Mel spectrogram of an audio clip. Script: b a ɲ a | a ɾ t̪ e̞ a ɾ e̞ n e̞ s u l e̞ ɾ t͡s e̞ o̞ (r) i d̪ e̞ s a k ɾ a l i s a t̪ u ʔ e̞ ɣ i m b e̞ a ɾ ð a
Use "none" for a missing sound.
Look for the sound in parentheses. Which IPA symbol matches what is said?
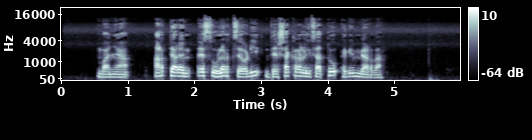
ɾ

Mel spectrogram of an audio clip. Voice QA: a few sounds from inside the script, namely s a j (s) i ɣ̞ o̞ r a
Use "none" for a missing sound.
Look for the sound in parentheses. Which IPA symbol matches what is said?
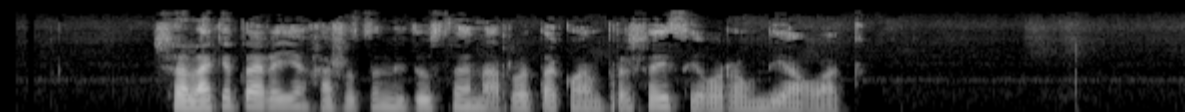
s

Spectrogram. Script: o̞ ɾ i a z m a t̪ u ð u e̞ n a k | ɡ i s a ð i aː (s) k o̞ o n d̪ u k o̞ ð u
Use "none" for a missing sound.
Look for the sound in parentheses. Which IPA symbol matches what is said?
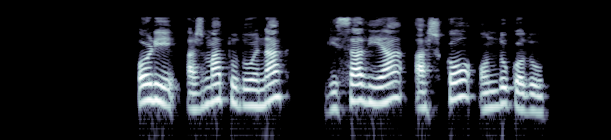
s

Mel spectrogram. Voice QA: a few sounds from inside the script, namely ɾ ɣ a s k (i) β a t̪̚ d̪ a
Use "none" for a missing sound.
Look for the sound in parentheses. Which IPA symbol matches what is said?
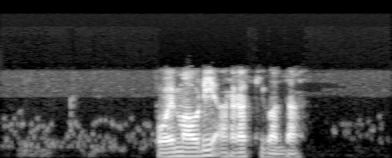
i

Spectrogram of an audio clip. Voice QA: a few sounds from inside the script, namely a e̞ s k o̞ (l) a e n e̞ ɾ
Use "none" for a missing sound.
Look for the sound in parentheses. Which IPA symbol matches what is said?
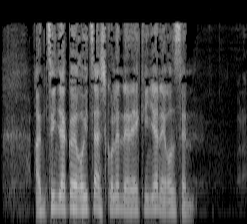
l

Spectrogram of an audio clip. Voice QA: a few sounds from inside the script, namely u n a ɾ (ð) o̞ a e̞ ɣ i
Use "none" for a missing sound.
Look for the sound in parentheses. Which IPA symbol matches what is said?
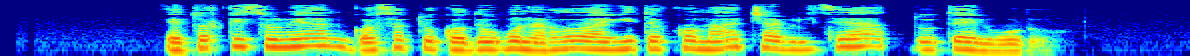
ð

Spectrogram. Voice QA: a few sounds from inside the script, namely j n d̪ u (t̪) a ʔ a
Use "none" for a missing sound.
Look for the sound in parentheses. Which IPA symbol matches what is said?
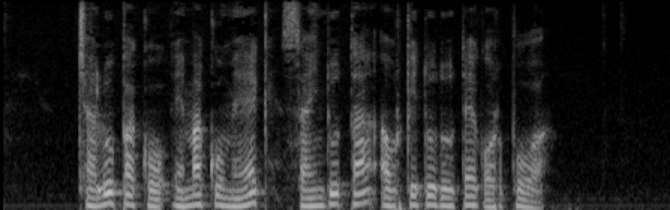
t̪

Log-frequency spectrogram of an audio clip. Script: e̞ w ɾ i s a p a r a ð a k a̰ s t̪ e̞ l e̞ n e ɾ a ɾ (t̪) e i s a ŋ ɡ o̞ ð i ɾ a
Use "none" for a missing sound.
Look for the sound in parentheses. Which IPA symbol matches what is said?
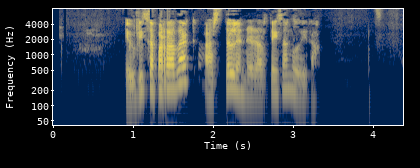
t̪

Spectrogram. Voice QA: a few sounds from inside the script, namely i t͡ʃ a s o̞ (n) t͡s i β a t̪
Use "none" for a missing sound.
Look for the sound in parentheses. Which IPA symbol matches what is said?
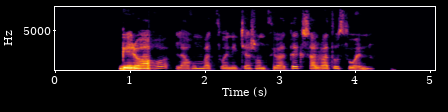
n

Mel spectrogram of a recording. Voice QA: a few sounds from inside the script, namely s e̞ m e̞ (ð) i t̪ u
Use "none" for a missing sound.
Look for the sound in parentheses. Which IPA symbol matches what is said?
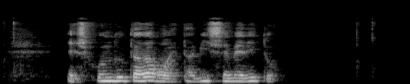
ð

